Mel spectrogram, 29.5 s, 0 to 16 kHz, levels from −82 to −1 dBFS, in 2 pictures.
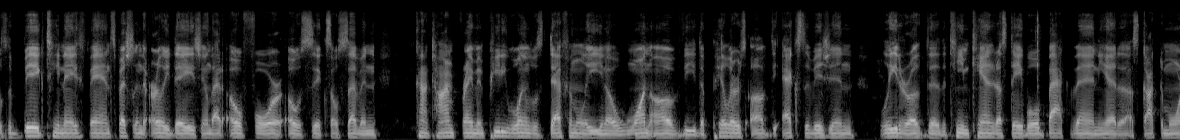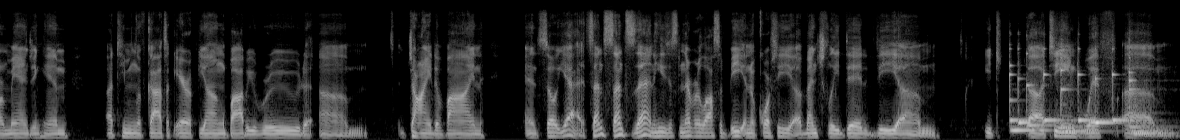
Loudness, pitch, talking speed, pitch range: -28 LUFS, 90 Hz, 180 wpm, 85-95 Hz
